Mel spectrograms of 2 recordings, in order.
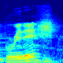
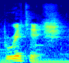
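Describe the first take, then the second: First: The middle T sounds soft, like a D. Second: The middle T is a crisp T sound. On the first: This is how North Americans say it. "this becomes more of a D" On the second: This is how it is said in the UK. "this stays as a T"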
